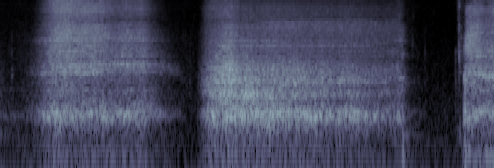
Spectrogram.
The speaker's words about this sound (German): Atmen. Das mache ich doch.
